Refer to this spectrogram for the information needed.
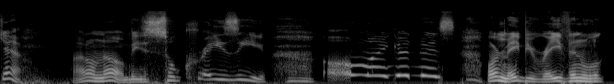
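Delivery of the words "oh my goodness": high gasp, slow oh my goodness; breathless shock. Real, not acted.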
